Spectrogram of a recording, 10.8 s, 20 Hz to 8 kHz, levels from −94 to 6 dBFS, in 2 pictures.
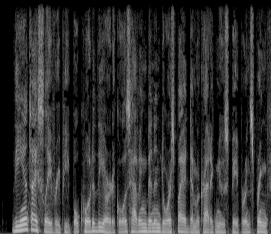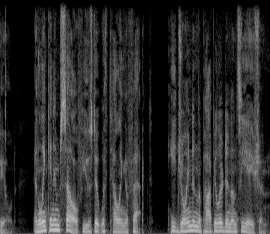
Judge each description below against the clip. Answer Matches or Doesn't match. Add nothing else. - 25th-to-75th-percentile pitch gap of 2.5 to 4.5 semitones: Doesn't match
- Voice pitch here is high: Doesn't match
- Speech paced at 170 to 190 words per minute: Matches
